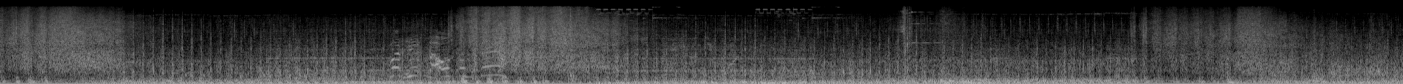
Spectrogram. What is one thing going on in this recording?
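Explosions boom in bursts.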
